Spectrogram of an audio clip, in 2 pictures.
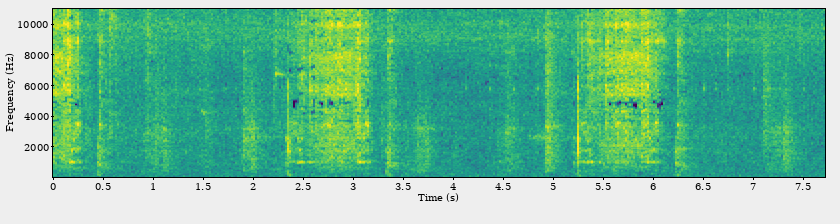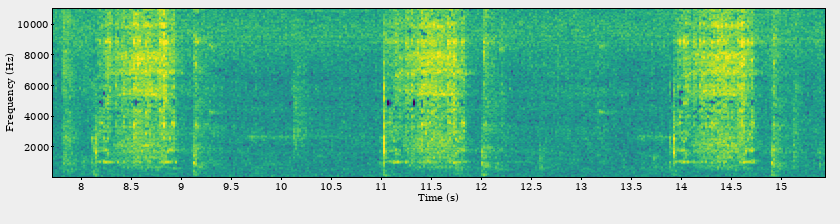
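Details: Sound-effect ventilator recording, not a patient: rhythmic air whooshes about 20 a minute with mechanical clicks and short tone beeps, mechanical ventilator.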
